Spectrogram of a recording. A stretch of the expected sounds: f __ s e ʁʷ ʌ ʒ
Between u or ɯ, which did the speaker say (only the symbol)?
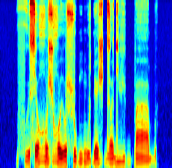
ɯ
